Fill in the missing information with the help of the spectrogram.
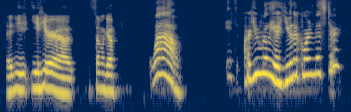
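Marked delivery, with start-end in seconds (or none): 3.0-6.7 put-on small kid voice, much higher. Voicing a small kid who calls out to a player's character; small kid voice. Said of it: "It was a small kid".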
